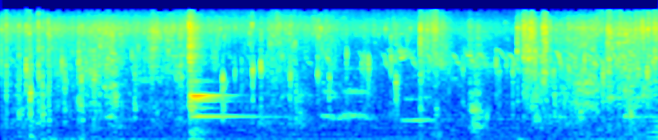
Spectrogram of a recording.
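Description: Boondi frying in hot oil in a kadai, a steady sizzle, with a perforated metal ladle stirring and lifting the fried drops out. There is a loud knock about two seconds in, and chickens cluck now and then in the background.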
